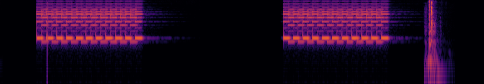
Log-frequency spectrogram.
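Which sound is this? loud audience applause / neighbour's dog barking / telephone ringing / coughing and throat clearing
telephone ringing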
